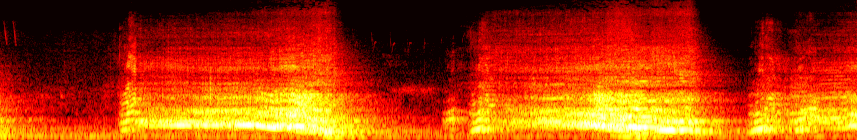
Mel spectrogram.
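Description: An African lion gives long, rasping, drawn-out roars, each swelling and then fading over about two seconds.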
